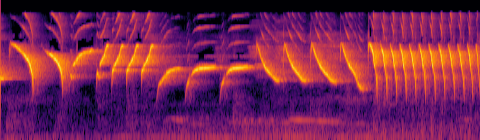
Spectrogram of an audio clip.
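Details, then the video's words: Singing Belgian canary for teaching young canaries: a series of swooping downslurred whistles in groups of three or four, sliding notes at varied pitches, ending in a quick bright trill of evenly repeated high notes. "Belgian Canary Training for Early Childhood Canaries so that they sing diligently"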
